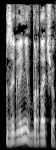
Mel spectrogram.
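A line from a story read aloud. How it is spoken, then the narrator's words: Plain. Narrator (Russian): сказала Медея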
